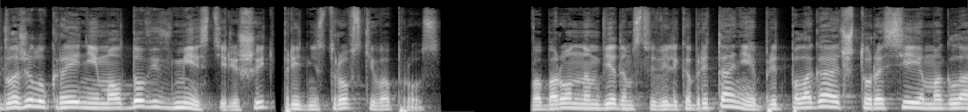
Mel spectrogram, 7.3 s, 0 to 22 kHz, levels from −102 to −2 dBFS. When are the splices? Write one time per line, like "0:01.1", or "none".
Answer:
none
